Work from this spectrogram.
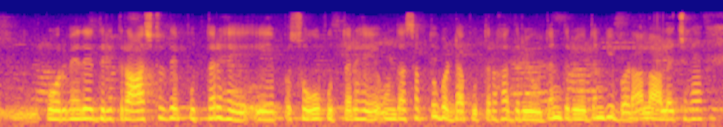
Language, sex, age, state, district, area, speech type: Dogri, female, 45-60, Jammu and Kashmir, Jammu, urban, spontaneous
